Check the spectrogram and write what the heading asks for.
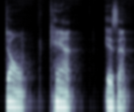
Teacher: we'll pronounce that T as what's called a glottal T. It's a sound that's cut off at the back of, we cut the T off at the back of our throat, right?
